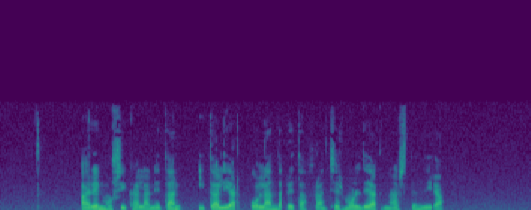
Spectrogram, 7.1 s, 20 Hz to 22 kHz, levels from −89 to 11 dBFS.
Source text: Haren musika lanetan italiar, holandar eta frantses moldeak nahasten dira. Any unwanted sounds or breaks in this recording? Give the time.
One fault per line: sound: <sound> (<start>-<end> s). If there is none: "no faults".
sound: dropout (3.7-3.8 s)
